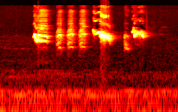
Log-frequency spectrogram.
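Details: Orange-headed thrush singing in the ngeplong style, played as therapy audio to stimulate singing; a series of loud, clear whistled notes with buzzy edges, ending in a bright, rising, slurred note, in quiet surroundings.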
